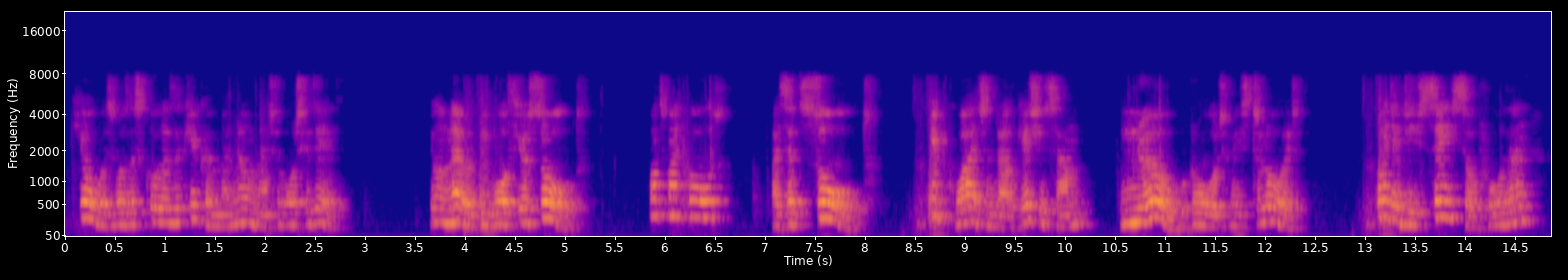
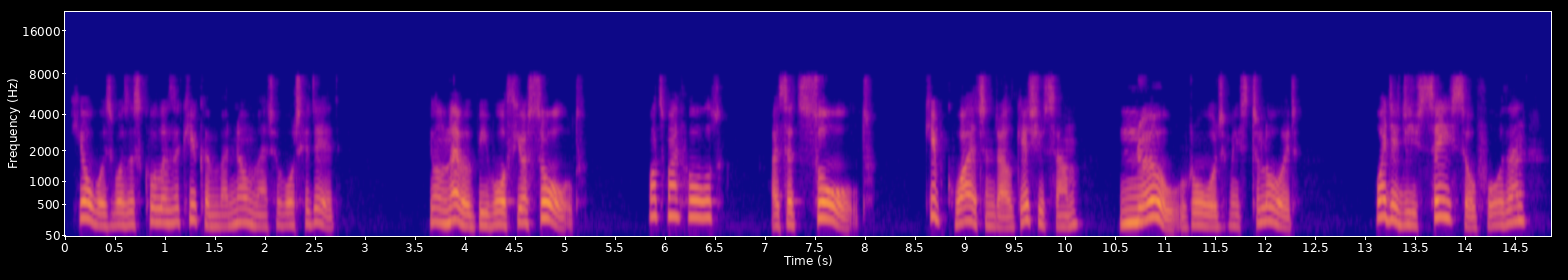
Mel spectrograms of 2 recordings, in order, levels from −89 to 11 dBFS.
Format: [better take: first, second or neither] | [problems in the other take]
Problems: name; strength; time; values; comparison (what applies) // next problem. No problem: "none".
second | noise reduction (neural separator model SepFormer DNS4)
